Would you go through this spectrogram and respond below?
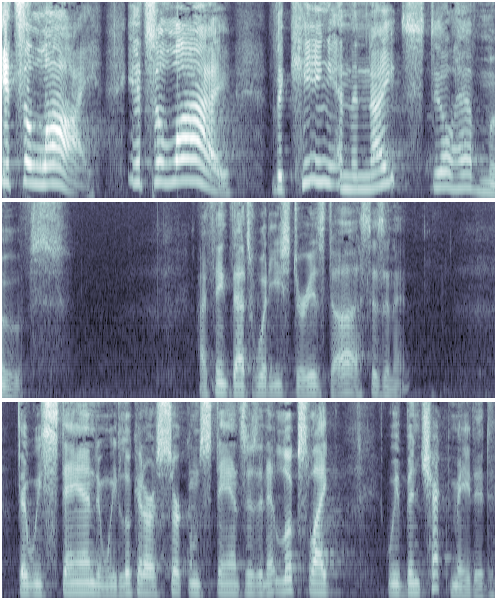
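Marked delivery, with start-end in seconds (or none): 0.0-2.3 sudden, abrupt, high, loud, drawn-out, swooping shout. Speaker telling of a man who stared at a painting for hours: retelling a sudden loud shout. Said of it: "he shouts out all of a sudden with a loud voice".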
